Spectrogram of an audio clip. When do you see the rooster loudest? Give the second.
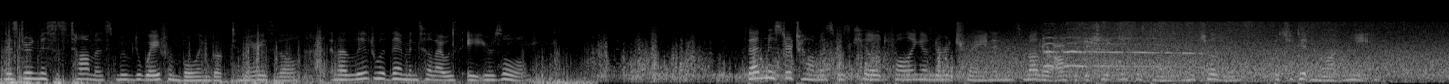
11 s.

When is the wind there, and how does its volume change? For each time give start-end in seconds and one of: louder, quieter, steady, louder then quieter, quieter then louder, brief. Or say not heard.
0.0-14.4 louder.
